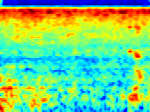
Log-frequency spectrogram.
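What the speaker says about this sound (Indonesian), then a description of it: "di tempat saya memang sedang hujan deras" Rain beats down steadily outdoors while thunder rumbles low and muffled in the background, a constant dull wash of noise without any talking.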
